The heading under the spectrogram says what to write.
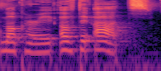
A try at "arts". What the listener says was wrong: Okay, and like when you're saying like arts, once again, I'm almost hearing you as if the word was spelled ATS. Like, that's kind of what I'm hearing, arts. So for an American accent, we want arts, and then for British, we'd want like arts, instead of just like arts.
